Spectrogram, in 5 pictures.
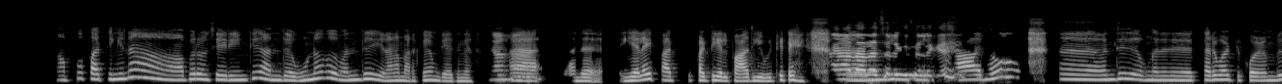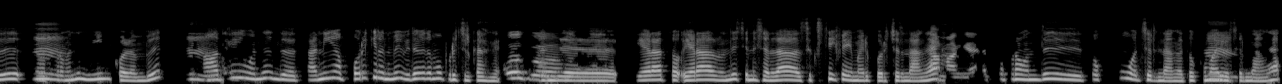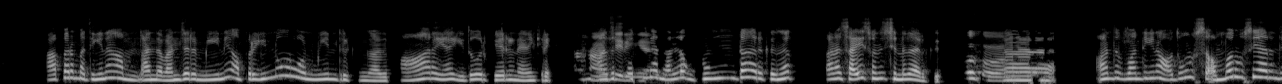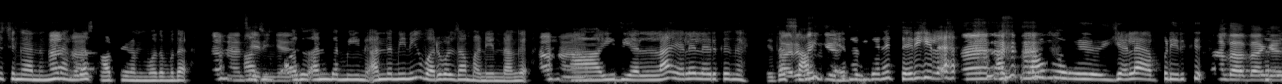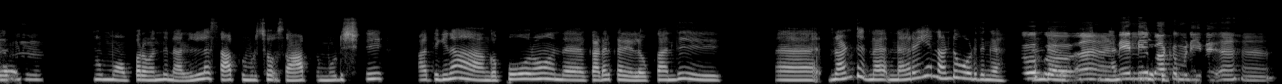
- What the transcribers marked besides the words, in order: laughing while speaking: "அ அந்த எலை பாத் பட்டியல் … வந்து மீன் கொழம்பு"; drawn out: "அ"; distorted speech; laughing while speaking: "ஆன், அதான் அதான் சொல்லுங்க, சொல்லுங்க"; drawn out: "அ"; other background noise; drawn out: "அந்த"; drawn out: "ஆ"; laughing while speaking: "பண்ணியிருந்தாங்க. ஆ இது எல்லாம் எலையில … எல அப்படி இருக்கு"; laughing while speaking: "ஆ"; unintelligible speech; drawn out: "அ"; unintelligible speech; laughing while speaking: "ஓஹோ! அ நேர்லயே பாக்க முடியுது. அஹன்"
- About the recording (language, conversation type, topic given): Tamil, podcast, ஒரு இடத்தின் உணவு, மக்கள், கலாச்சாரம் ஆகியவை உங்களை எப்படி ஈர்த்தன?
